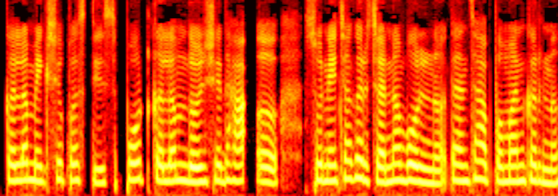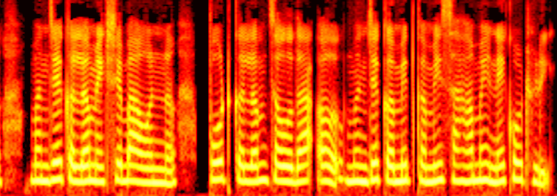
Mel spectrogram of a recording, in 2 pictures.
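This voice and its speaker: A woman's voice: fairly high pitch, little pitch movement, normal speed, warm tone, clear, resonant tone, dry recording, clean studio sound, lightly acted. A woman reading out the lines of a stern young woman who threatens her elder by listing legal sections. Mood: threatening. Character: stern young woman lecturing about the law.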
